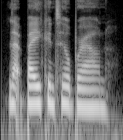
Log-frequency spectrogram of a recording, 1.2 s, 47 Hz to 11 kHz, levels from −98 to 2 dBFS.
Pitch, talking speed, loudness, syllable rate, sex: 180 Hz, 195 wpm, -18 LUFS, 5.2 syllables/s, female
